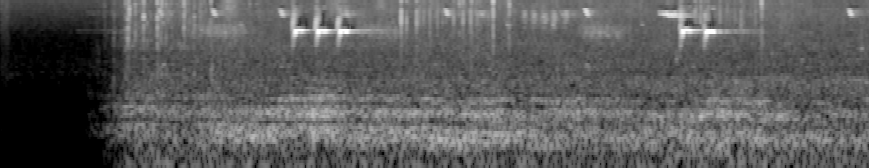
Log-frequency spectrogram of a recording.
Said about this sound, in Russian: Ну, ну, на самом деле, как бы это не такой уж и характерный звук, но даже как-то вот, когда мне мама звонит, мы с ней болтаем по телефону, она мне всегда говорит, ой, класс, у тебя так птицы поют, это так прикольно, так прикольно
